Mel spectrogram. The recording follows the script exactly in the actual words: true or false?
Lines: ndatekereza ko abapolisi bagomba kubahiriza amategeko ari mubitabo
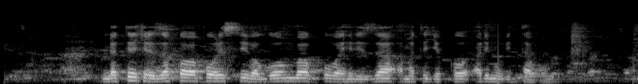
true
